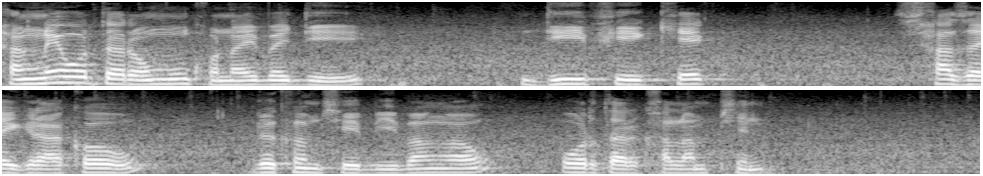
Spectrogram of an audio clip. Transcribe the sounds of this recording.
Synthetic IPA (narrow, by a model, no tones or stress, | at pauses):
tʰaŋnajɔɾdaɾawmuŋkʰɔnajbajdi | dipʰikʰek̚ | sazajɡɾakʰɯw | ɾɯkʰɯmsebibaŋaw | ɔɾdaɾkʰalampʰin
